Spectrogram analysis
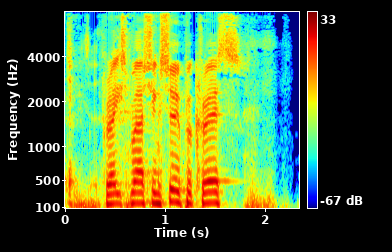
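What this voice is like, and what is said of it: Put-on regional English accent. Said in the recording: “Do that English. ... Didn't do the regional accent. ... Do the accent, go on.”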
